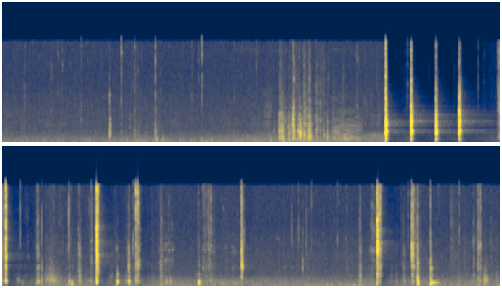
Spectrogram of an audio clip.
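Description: Sharp wooden knocks and cracks as a knife is batoned down through a stick of split ash to split it smaller. About five quick strikes come roughly a third of a second apart near the middle, then scattered single knocks follow.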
